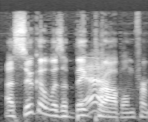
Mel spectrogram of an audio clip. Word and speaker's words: Asuka: balor for a while on my monitor and asuka asuka asuka was a big problem for me because i've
